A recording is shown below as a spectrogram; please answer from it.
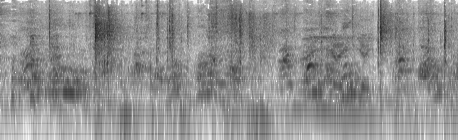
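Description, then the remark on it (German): A beagle barks and whimpers in short, repeated yelps at a pet hotel at an airport, with a person talking over much of it. “ist hier der Zimmerwächter. Beagle.”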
